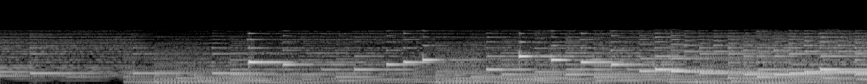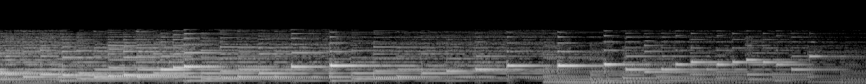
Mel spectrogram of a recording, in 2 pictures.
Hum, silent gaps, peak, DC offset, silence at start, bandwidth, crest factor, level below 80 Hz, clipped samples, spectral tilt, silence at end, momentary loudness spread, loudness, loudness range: none; none; -2 dBFS; under 0.1%; 0 s; 5.4 kHz; 18 dB; -42 dBFS; under 0.1%; -3.5 dB/octave; 0 s; 12 LU; -20 LUFS; 5 LU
